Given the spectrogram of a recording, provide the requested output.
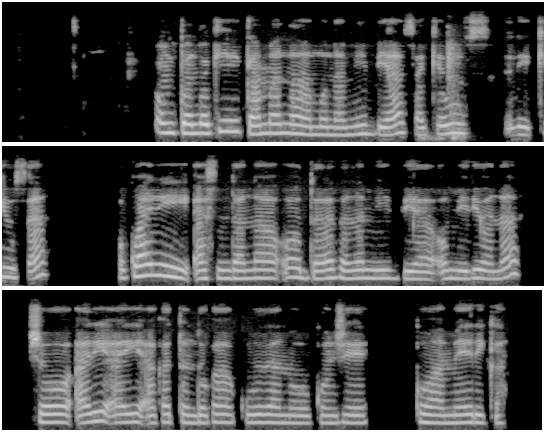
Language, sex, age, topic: Oshiwambo, female, 18-24, finance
